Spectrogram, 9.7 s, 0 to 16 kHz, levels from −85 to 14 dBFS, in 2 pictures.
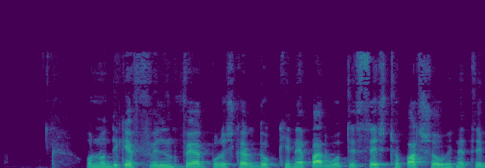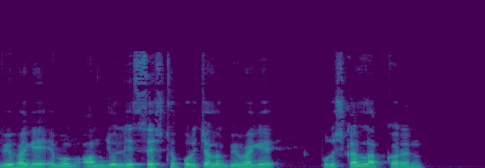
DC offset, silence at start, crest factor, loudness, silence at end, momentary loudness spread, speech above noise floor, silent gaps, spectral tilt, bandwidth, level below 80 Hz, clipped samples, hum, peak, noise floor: under 0.1%; 0.85 s; 20 dB; -25 LUFS; 0.65 s; 9 LU; 58 dB; none; -7 dB/octave; 11.5 kHz; -60 dBFS; under 0.1%; none; -4 dBFS; -82 dBFS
